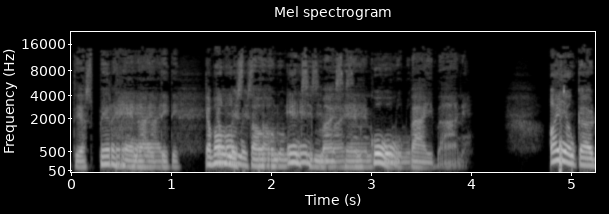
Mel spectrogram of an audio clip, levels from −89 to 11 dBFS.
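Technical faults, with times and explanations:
Throughout: MP2 compression. The sound is dull and carries a gurgling, granular grain, which is likely the result of MPEG Layer II coding at a low rate, around 80 kbps. Starved of bits, the coder shuts off upper sub-bands and quantises the rest coarsely. On a spectrogram the top of the spectrum ends at a hard ceiling, with rectangular blocks above it blinking in and out from frame to frame instead of fading smoothly.
0.45 to 3.39 s: doubled audio track. A second full-band copy of the sound runs about a tenth of a second behind the first and roughly 5 dB quieter, giving a flat, slap-like double image with no decay or room colour. Its likely cause is the same signal arriving again by a slower path. It switches on and off abruptly at both ends. The waveform shows every transient repeated at a fixed offset, and a spectrogram shows fine comb striping across the full band.
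1.87 to 2.04 s and 4.88 to 5.01 s: DAB burbling. Both bursts are brief patches of burbling laid over the programme. Bit errors have slipped past the error correction into the MP2 data, corrupting samples so that short blips of noise appear in single sub-bands. Each burst spans several frames, which fits a light error rate well under one percent. A spectrogram shows isolated bright horizontal slabs, each confined to one narrow band, popping up for a few milliseconds.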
